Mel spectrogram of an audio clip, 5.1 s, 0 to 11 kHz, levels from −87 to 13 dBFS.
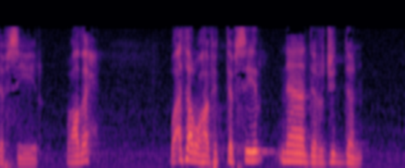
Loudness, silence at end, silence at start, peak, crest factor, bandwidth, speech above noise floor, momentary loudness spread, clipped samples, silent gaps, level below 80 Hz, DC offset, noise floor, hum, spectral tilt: -26 LUFS; 0.55 s; 0 s; -6 dBFS; 20 dB; 6.4 kHz; 32 dB; 14 LU; under 0.1%; none; -48 dBFS; under 0.1%; -57 dBFS; none; -5.5 dB/octave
